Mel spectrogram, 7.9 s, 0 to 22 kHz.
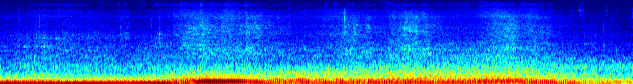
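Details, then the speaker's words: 2016 Ram 2500 6.7L Cummins, tuned and deleted, with the Pedal Commander reconnected: a deep diesel drone sagging as revs drop, unusually loud and audible outside. The exhaust brake is not engaging, even on the hot tune. "And my exhaust brake ain't coming on like normal. Let me change my tune. I'll turn it hot. Yep, my exhaust brake ain't coming on now."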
